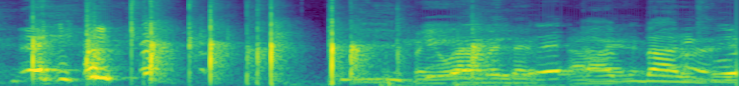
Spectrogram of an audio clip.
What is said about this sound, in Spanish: Ahora sí, el aplauso.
